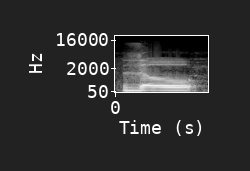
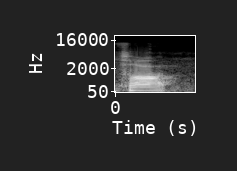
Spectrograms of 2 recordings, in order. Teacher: the voiced and voiceless TH in though and thought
